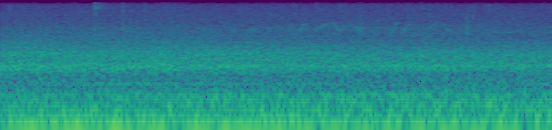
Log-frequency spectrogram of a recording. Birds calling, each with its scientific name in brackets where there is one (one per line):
Common Yellowthroat (Geothlypis trichas)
